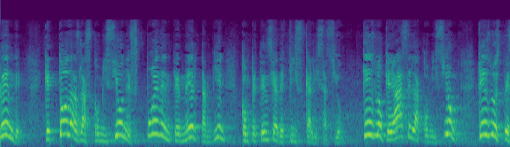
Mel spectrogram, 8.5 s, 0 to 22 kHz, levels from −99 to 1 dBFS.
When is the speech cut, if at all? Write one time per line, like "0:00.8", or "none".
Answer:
0:05.9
